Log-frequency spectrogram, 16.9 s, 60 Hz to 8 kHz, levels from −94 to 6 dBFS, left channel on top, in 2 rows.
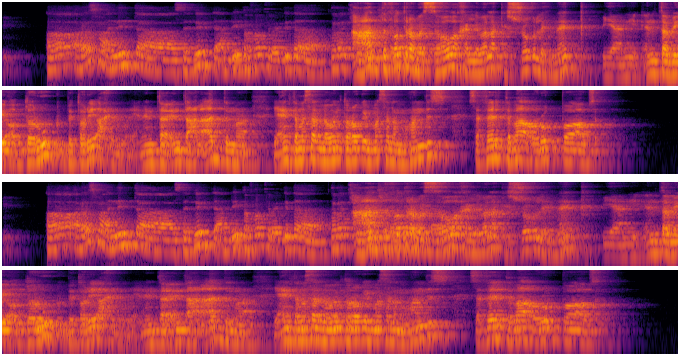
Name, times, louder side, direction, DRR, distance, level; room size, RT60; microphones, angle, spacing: voice 1, 0.6-5.5, equal, 15° right, -1 dB, 0.4 m, -27 dB
voice 2, 4.4-7.1 7.5-15.9, left 3 dB, 85° left, 5 dB, 0.4 m, -22 dB
3.0 x 2.3 x 4.1 m, 0.88 s
head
